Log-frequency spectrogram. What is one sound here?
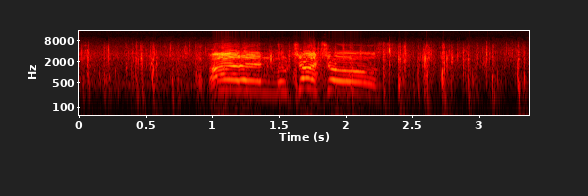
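A man shouts loudly from a distance.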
